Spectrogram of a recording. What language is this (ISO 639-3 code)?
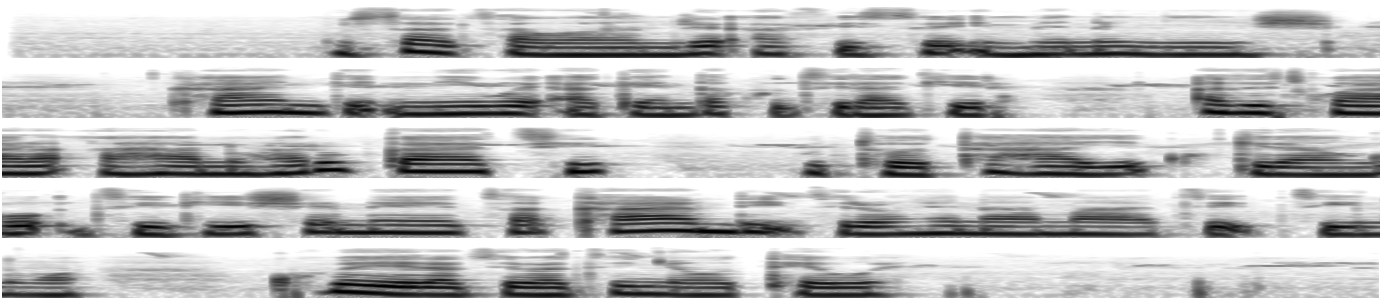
run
